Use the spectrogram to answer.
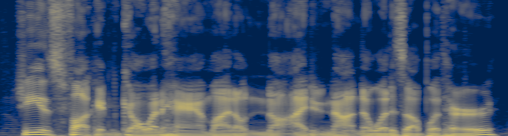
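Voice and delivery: ordinary delivery

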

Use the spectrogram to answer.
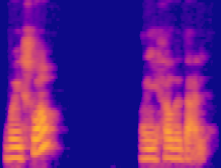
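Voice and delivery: ordinary talk

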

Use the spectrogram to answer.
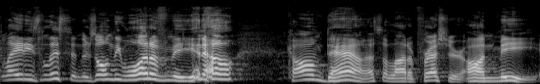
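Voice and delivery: hammed-up plea for calm; mock pleading husband. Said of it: "sometimes I'm like".

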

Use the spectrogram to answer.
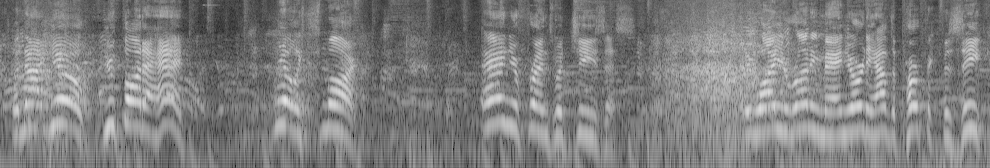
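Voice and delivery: ordinary talk, nothing marked

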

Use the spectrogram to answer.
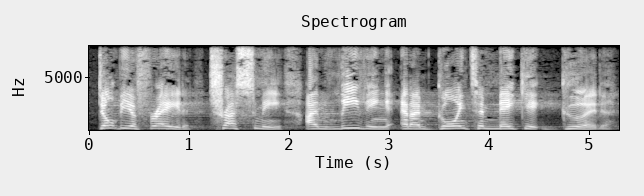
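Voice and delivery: loud, high, driving sermon voice; impassioned pulpit preaching; full-force preaching. Acted. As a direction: preach it out with fire to the room.

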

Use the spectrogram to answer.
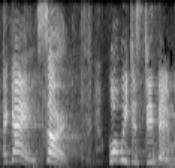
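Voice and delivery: usual speaking voice

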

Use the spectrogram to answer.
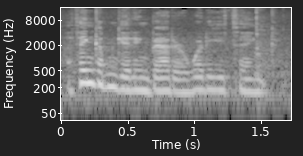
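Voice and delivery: usual speaking voice

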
